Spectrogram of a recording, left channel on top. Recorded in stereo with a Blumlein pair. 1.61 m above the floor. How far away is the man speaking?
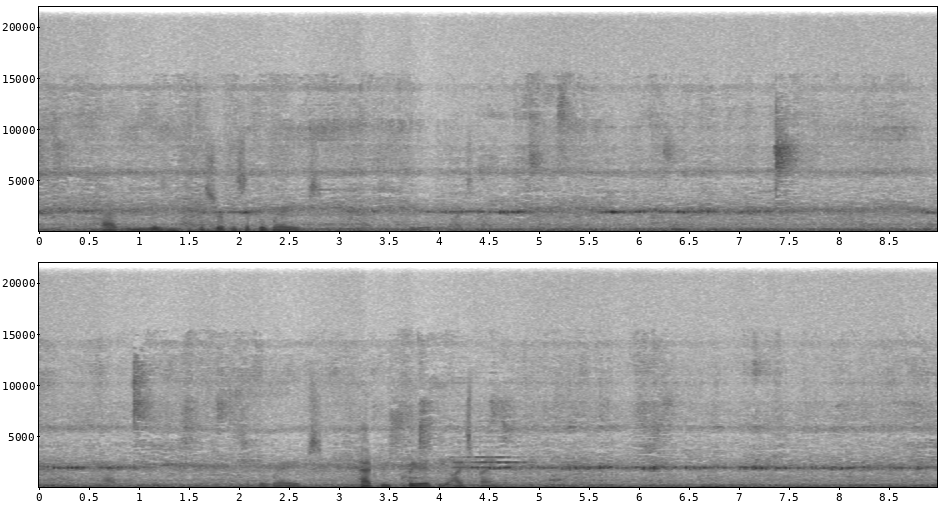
About 1.2 m.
